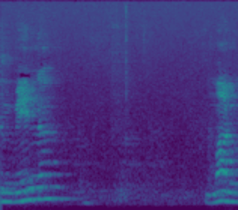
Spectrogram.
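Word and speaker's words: مِمَّن: before this mem so you do not pronounce this noon but you pronounce meme twice so that's the reason you put a sh there okay so now the pronunciation will be MIM MIM M right M yeah this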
